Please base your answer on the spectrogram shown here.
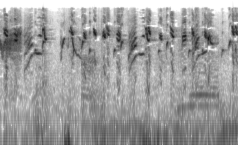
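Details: European goldfinch singing a song meant to stir other goldfinches: a dense, fast run of liquid twitters and sliding chirps, with scratchy notes mixed in and almost no breaks.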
